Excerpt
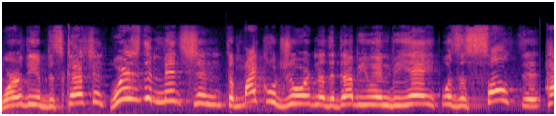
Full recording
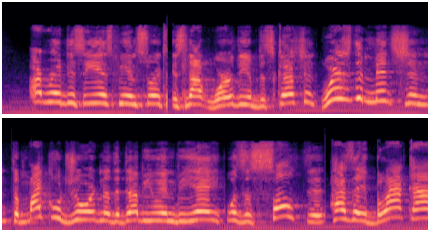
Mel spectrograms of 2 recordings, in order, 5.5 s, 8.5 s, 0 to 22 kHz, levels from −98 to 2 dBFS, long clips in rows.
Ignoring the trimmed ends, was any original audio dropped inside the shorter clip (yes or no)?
no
